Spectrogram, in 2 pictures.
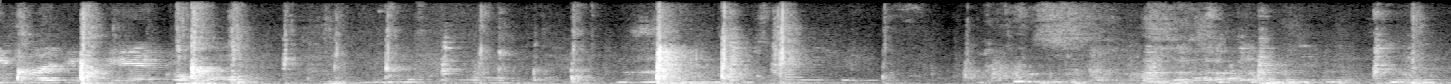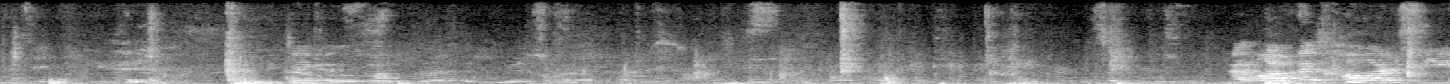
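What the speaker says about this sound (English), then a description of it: "Round of applause for Amy and Lisa." Classroom applause for presenting students: scattered hand claps and chuckles among children, mixed with steady talking throughout.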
